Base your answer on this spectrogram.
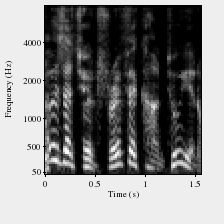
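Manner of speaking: put-on thick Irish accent. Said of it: "he's got a thick Irish accent".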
